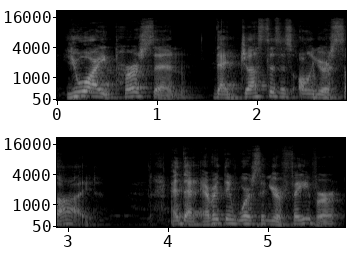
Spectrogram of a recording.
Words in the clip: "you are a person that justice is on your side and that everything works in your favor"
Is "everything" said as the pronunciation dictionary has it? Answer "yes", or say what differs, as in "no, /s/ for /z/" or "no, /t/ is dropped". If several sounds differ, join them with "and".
yes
